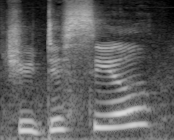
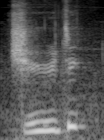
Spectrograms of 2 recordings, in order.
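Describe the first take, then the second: First: The name ends with a 'shul' sound. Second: The name ends with a 'kal' sound. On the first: The speaker calls it wrong. "I think I'm saying that wrong" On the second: The speaker calls it right. "or Judical?"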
